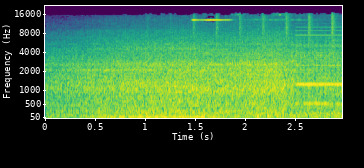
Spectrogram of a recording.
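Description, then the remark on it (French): A truck idles at a loading dock with a steady, heavy engine rumble while faint, high-pitched reversing beeps repeat at an even pace in the background, growing more regular toward the end. “Le camion se gara à l'aire de chargement et les hommes y mirent leur précieuse cargaison.”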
